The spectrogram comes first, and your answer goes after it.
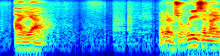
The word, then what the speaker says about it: Hayah: that is the true name of god as given to moses and it is pronounced aya and there's a reason i know that because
